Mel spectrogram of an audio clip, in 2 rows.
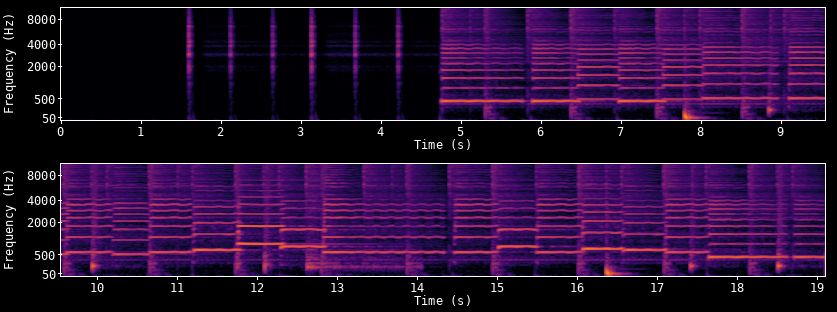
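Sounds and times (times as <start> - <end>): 
melody: 4.8 - 19.0.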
